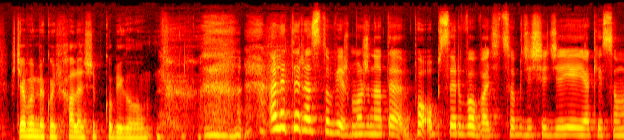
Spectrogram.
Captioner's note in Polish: śmiech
